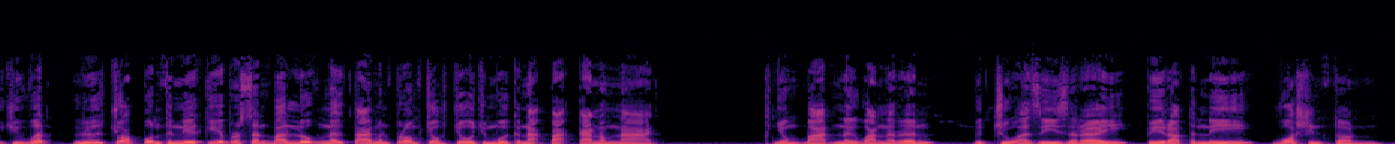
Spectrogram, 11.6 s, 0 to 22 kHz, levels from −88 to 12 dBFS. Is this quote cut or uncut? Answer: uncut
